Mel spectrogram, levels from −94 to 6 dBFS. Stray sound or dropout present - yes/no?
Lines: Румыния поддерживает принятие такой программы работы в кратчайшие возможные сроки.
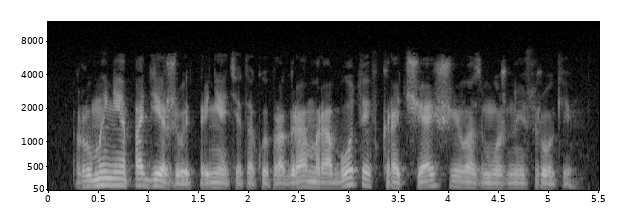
no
